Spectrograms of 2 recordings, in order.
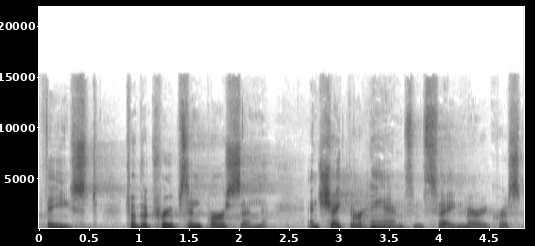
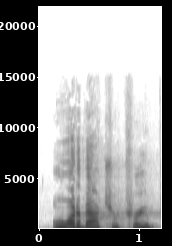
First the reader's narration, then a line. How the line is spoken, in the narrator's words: Schwarzkopf said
